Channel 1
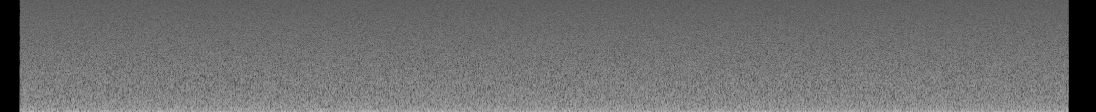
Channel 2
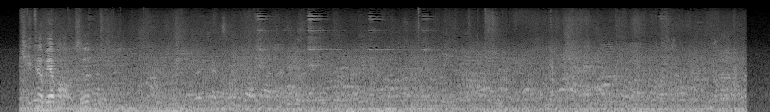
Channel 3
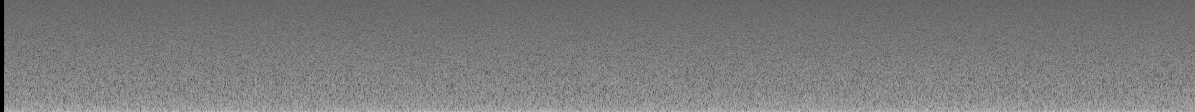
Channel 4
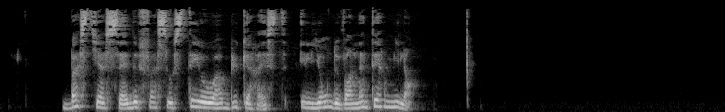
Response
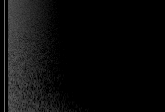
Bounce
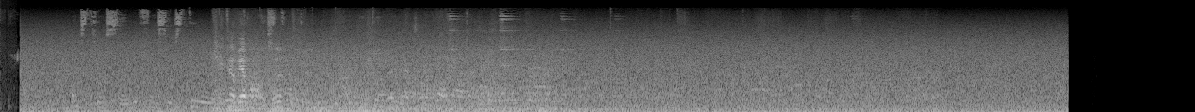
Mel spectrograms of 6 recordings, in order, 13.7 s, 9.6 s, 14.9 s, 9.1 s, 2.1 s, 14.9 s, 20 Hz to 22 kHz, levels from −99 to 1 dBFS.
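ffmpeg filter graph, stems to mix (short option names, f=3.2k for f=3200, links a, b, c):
-filter_complex "[0:a]lowpass=4k,volume=-3dB[a];[1:a]adelay=2400,volume=-0.5dB,afade=t=out:st=6.76:d=0.51:silence=0.398107[b];[3:a]acompressor=threshold=-26dB:ratio=6,volume=-8dB[c];[a][b][c]amix=inputs=3:normalize=0,acompressor=mode=upward:threshold=-32dB:ratio=2.5"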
